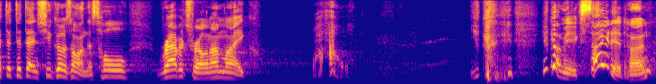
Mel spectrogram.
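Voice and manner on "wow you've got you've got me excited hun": delighted chuckle to his daughter; breaking into a laugh of delight. Retold or imitated. Father delighted by daughter's plan.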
